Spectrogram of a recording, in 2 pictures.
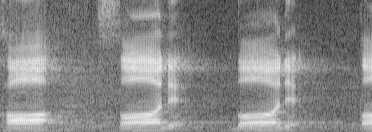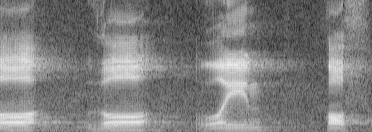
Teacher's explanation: huruf yang ketika difathahkan bunyinya seperti bunyi o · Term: huruf isti'la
